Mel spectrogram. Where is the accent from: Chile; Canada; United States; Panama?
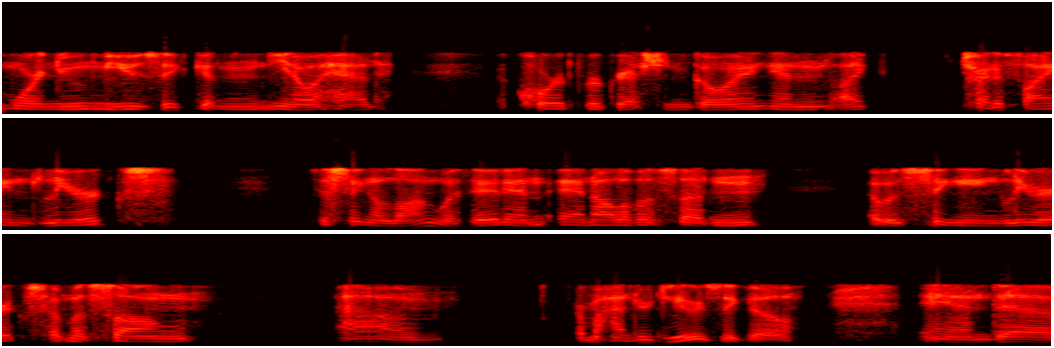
Canada; British Columbia; I come from the Lilwat Nation, which is part of the Stat-Liam language group, which is part of the larger Salish linguistic group. Both my parents are Stat-Liam.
